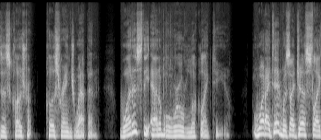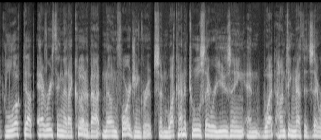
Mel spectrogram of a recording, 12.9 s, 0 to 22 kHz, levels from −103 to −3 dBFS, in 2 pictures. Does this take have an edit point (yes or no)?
yes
